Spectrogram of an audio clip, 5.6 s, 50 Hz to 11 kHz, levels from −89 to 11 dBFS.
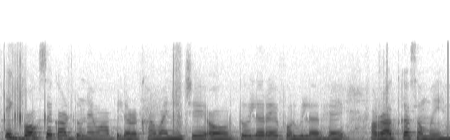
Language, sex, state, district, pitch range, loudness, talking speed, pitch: Hindi, female, Delhi, New Delhi, 210-225 Hz, -18 LUFS, 235 wpm, 215 Hz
